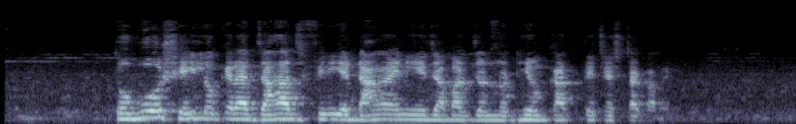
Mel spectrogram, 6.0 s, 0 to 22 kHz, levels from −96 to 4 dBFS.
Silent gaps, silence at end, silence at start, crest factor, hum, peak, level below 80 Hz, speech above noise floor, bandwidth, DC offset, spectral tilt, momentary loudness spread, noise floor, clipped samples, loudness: none; 1 s; 0.2 s; 18 dB; none; -6 dBFS; -60 dBFS; 34 dB; 7.2 kHz; under 0.1%; -8.5 dB/octave; 12 LU; -57 dBFS; under 0.1%; -23 LUFS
